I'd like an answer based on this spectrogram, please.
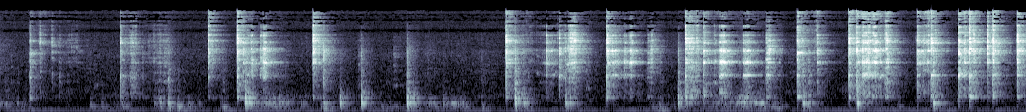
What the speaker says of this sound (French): vous mettez votre chou-fleur directement dans le mixeur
